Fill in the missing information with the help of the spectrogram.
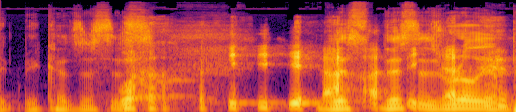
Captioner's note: laughing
